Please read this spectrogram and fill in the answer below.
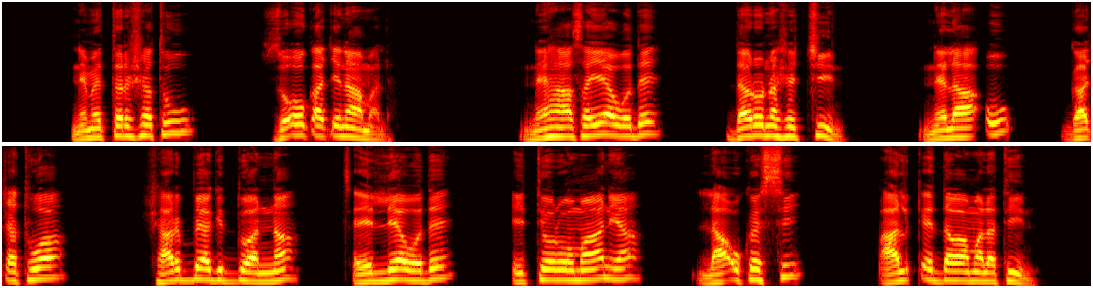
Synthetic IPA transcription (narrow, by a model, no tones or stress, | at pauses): nɛmɛt̪ːɛɾʃ̬ɐt̪uː | zɔʔɔkʼɐt͡ʃʼːɪnaːmɐ̰lɐ | nɛɦaːsɐjɪjaːwɔd̪ɛ | d̪ɐɾɔnɐʃ̬ɛt͡ʃːiːnː | ɛlaːʔʊ | ɡɐt͡ʃʼɐt̪ʊwaː | ʃɐɾbɪjaːɡɪd̪ːʊwanːɐ | t͡sʼe̞ːlːɪjaːwɔd̪ɛ | ɪt̪ːɪwɔɾo̞ːmaːnɪjaː | laːʔʊkɛsːɪ | pʼɐlkʼːe̞ːd̪ːɐwaːmɐlɐt̪iːn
